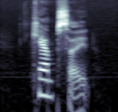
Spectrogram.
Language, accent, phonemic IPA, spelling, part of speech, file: English, US, /ˈkæmpˌsaɪt/, campsite, noun, En-us-campsite.ogg
- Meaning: A place where one or more tents may be pitched for an overnight stay in an outdoor area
